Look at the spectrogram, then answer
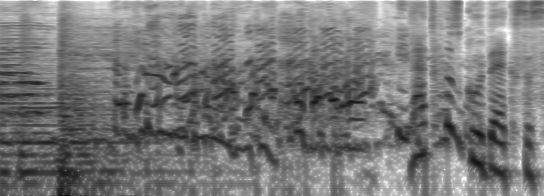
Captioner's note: all giggling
